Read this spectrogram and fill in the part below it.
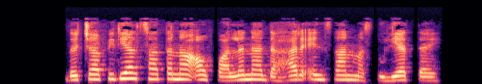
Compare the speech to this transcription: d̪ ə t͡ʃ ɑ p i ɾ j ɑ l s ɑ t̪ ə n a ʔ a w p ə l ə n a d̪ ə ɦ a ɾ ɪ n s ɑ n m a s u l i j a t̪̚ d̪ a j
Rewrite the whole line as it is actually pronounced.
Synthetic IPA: d̪ ə t͡ʃ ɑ p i ɾ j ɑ l s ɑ t̪ ə n a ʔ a w p ɑ l ə n a d̪ ə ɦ a ɾ ɪ n s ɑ n m a s u l i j a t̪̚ d̪ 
